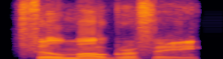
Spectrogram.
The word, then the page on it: Filmography: British English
